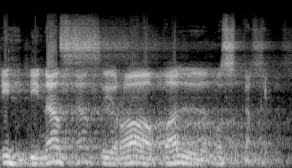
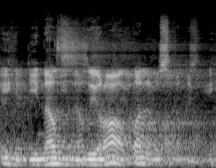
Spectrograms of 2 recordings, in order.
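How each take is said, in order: First: The s of sirat is a plain emphatic s. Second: The s of sirat is blended with a z.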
